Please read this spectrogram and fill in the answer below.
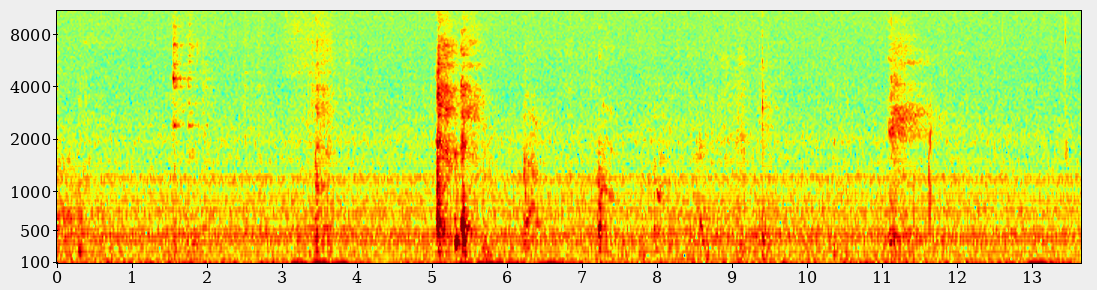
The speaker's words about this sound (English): Where did those coughing sounds go, and can we ever find them again? Those exact ones.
